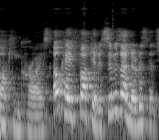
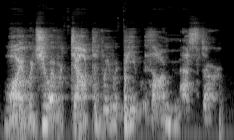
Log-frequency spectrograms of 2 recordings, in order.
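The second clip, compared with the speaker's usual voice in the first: deepest possible demonic put-on voice. Speaking as a character trying to persuade her, in a demonic voice. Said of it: "in the most demonic voice that I can muster".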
